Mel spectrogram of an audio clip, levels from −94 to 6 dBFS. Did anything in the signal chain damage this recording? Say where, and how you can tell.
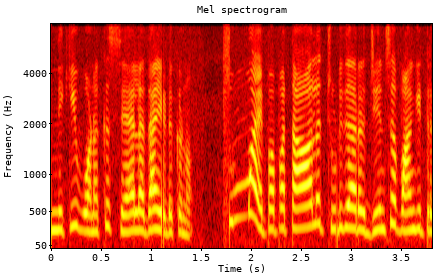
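Yes. At the driver or buffer stage, a block of digital silence cuts in at 1.10 to 1.12 s, after "உனக்கு சேல தான்", and another at 2.85 s, after "எப்ப பாத்தாலும்". Both are abrupt drops to silence with no fade, which points to output buffers left unfilled.

In call processing, sound dropped by the voice detector leaves steady comfort noise from 1.52 to 1.78 s, after "உனக்கு சேல தான் எடுக்கணும்", until "எப்ப பாத்தாலும்" returns. About 100 ms of the speech tail is lost. The smooth noise fill sets it apart from the silent blocks, and the likely cause is the sender's detector treating the word ending as background. Nothing is heard above 8 kHz, which fits the G.722 call codec.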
